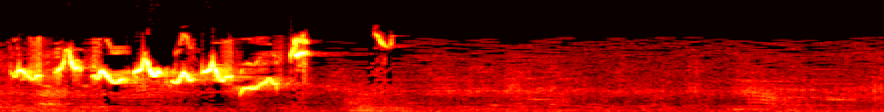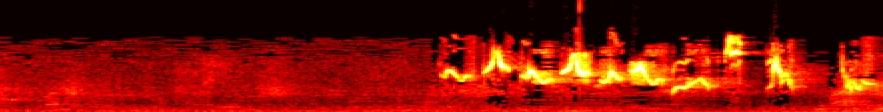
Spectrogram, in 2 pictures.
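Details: Golinha performing azulão-style song in two bursts of high, rapid, twittering whistles, separated by a quiet pause with faint background murmur.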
